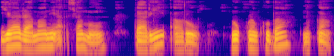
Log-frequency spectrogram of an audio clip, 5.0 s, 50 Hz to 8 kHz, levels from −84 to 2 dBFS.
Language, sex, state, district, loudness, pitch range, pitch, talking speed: Garo, male, Meghalaya, South Garo Hills, -18 LUFS, 100-125 Hz, 115 Hz, 85 wpm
